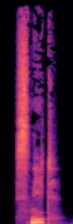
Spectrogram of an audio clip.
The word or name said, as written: snit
